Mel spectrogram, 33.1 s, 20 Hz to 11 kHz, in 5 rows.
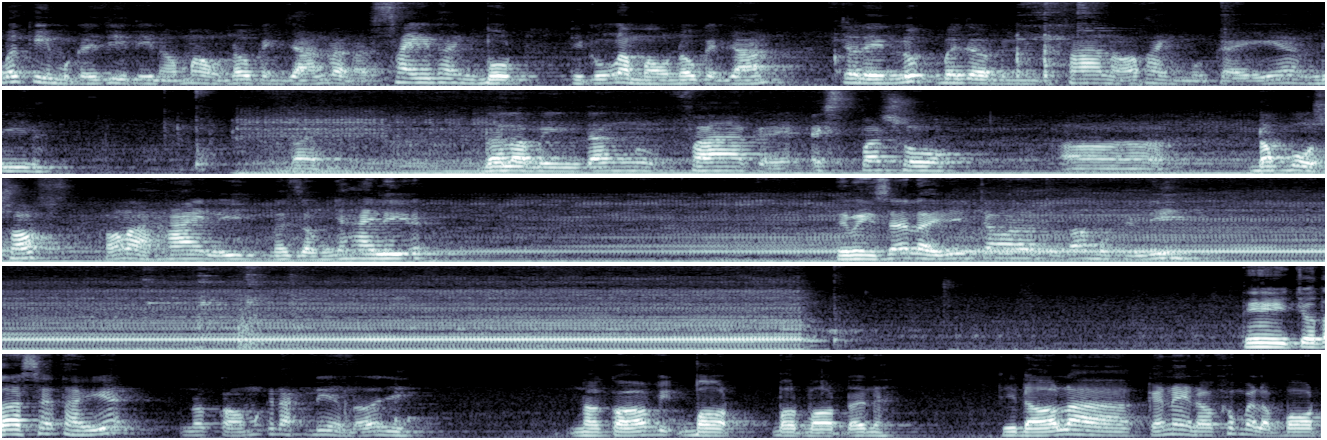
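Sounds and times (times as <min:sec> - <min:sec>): espresso machine pump humming: 0:07.6 - 0:24.1.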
